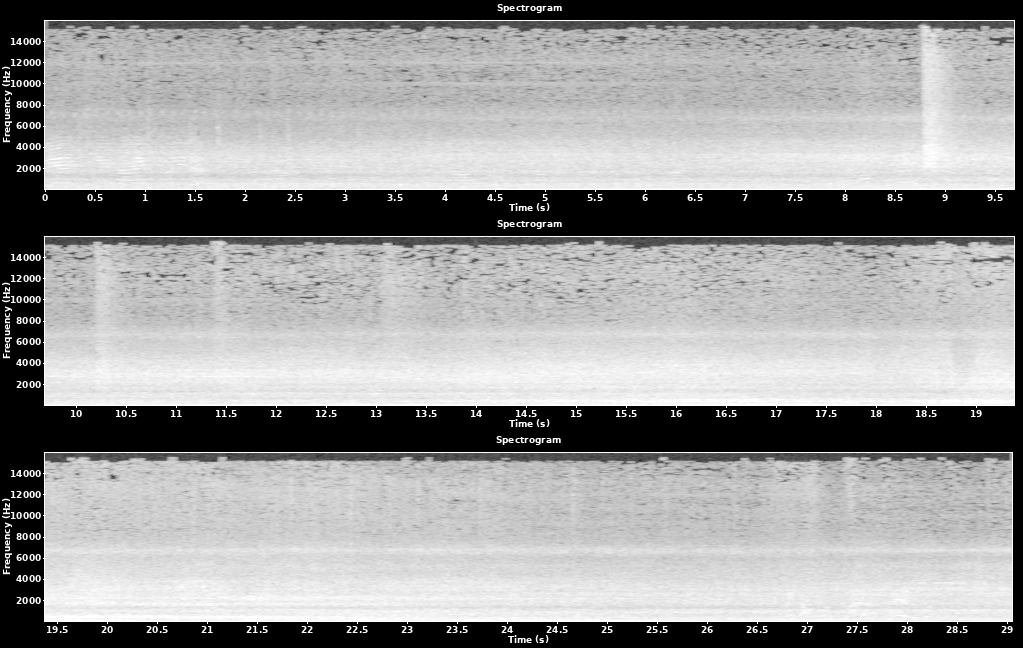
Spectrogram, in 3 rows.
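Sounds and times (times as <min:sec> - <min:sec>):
train engines droning: 0:00.0 - 0:29.0.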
